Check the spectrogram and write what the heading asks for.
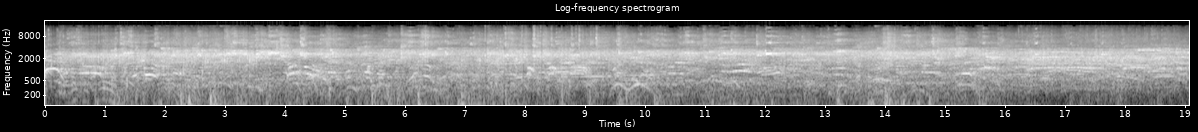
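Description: Game sound on a basketball court: a basketball bouncing on the hardwood floor now and then, amid a steady hubbub of players' and spectators' voices echoing in a large gym.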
